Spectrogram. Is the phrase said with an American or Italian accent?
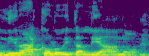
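Italian. It is said with an Italian accent. The speaker calls it right. "It's better"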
